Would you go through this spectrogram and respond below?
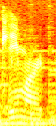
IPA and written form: ˈkeɪmɑːrt (Kmart)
